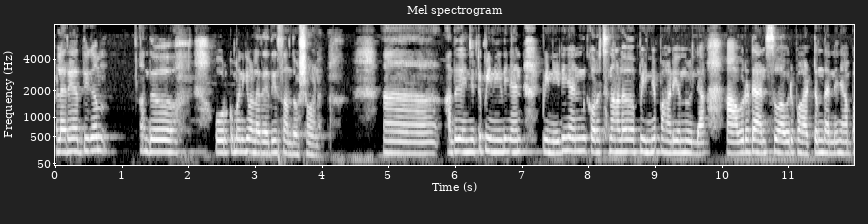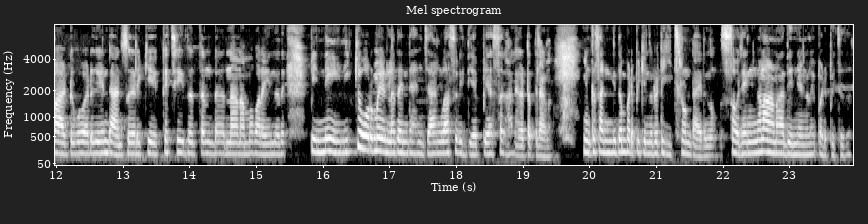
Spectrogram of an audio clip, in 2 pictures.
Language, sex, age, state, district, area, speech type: Malayalam, female, 30-45, Kerala, Alappuzha, rural, spontaneous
